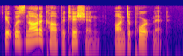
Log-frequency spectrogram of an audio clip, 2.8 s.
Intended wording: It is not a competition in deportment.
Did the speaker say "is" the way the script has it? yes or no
no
